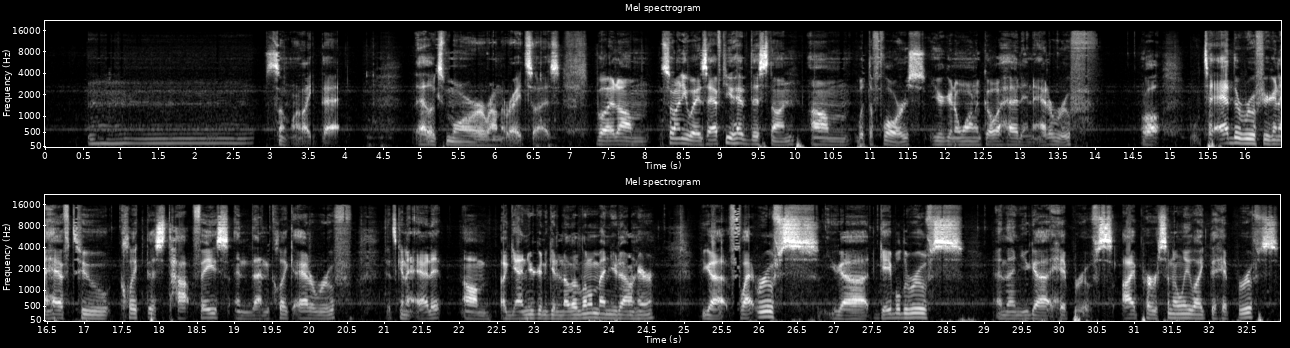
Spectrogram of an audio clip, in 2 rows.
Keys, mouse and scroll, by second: 3.2 middle click, 4.3 g, 4.5 y, 6.5 g, 6.7 y, 7.4 double click, 7.6 middle click, 7.9 shift+middle click, 8.3 shift+scroll up 1, 8.5 middle click, 9.3 shift+middle click, 9.9 scroll up 1, 10.1 scroll down 1, 10.2 middle click, 10.7 Tab, 15.1 middle click, 15.5 scroll down 1, 16.5 3, 17.8 middle click, 20.0 middle click, 20.4 scroll up 1, 20.7 shift+middle click, 21.1 scroll down 1, 21.3 middle click, 31.7 middle click.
